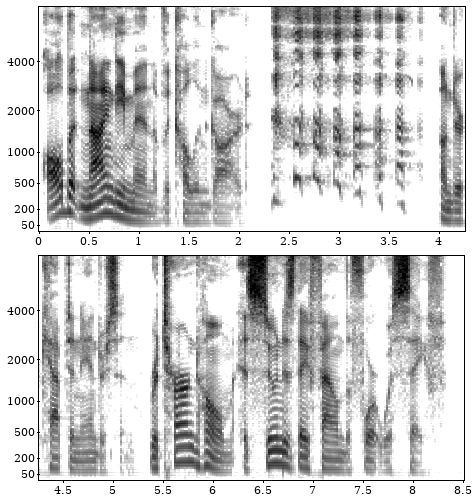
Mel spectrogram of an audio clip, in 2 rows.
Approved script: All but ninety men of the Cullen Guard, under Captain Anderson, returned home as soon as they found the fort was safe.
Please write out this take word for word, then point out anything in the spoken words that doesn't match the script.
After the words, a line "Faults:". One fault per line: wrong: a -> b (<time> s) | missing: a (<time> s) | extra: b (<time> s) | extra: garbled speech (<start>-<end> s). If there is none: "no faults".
All but ninety men of the Cullen Guard, under Captain Anderson, returned home as soon as they found the fort was safe.
Faults:
no faults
